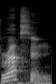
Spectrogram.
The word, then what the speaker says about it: Ruxin: bored account or something this is lii yunu which is pronounced ruen if you didn't know so that's ruen right here uh and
